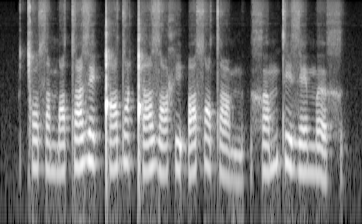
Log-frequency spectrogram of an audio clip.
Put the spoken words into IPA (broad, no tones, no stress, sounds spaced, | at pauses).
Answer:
ǀ o sˤ e m ɾ ʌ tˤ i z e ǃ ʌ dˤ o ǃ e zˤ ʌ x i ʔ ə sˤ o tˤ e m | x ʌ m t i z e m ə x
